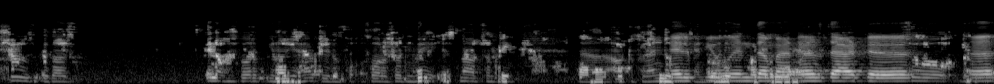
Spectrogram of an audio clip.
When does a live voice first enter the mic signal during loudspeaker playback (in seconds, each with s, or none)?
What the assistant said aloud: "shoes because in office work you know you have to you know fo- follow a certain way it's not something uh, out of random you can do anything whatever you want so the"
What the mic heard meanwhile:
6.7 s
